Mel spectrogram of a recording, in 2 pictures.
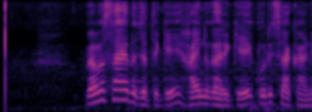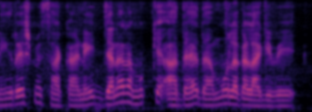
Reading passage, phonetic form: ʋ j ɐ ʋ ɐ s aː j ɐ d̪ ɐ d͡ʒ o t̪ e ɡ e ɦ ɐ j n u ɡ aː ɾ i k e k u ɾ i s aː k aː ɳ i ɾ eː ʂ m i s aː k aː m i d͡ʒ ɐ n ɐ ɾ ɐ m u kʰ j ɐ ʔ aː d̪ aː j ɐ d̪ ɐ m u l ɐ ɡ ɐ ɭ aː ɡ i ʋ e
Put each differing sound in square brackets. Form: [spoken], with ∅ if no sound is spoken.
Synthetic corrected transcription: ʋ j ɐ ʋ ɐ s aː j ɐ d̪ ɐ d͡ʒ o t̪ e ɡ e ɦ ɐ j n u ɡ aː ɾ i k e k u ɾ i s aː k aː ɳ i ɾ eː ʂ m i s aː k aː [ɳ] i d͡ʒ ɐ n ɐ ɾ ɐ m u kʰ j ɐ ʔ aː d̪ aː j ɐ d̪ ɐ m [uː] l ɐ ɡ ɐ ɭ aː ɡ i ʋ e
